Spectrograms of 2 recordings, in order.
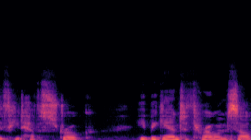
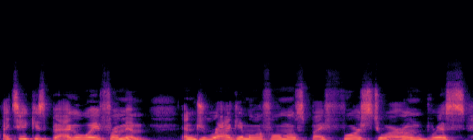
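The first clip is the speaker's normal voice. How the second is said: higher, mock-offended protest; indignant; 6 semitones higher, 3 dB louder than usual. A narrator's reading. Innkeeper protests to traveler, mock offended. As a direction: act wounded that anyone thinks you'd charge.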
